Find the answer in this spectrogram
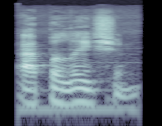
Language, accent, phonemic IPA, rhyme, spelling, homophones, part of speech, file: English, US, /ˌæpəˈleɪʃən/, -eɪʃən, appellation, Appalachian, noun, En-us-appellation.ogg
- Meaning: 1. A name or title by which someone is addressed or identified; a designation 2. A geographical indication for wine that describes its geographic origin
